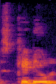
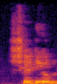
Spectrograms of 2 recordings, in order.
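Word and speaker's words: schedule: American இங்கிலீஷ்ல ஸ்கெட்யூல் ஆக்சுவலா இந்த ஸ்கெட்யூல்ங்கிற வார்த்தையை ரெண்டு வகையா நம்ம உச்சரிக்கலாம் சரிங்களா ஸ்கெட்யூல்ங்கிற வார்த்தைய அமெரிக்கன் இங்கிலீஷ்ல உச்சரிக்கும் போது ஸ்கெட்யூல் அப்படின்னு உச்சரிக்கணும் பிரிட்டிஷ் இங்கிலீஷ்ல உச்சரிக்கும் போது ஷெட்யூல் அப்படின்னு உச்சரிக்கணும் சரிங்களா ஓகேங்களா நம்ம உங்களுக்கு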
